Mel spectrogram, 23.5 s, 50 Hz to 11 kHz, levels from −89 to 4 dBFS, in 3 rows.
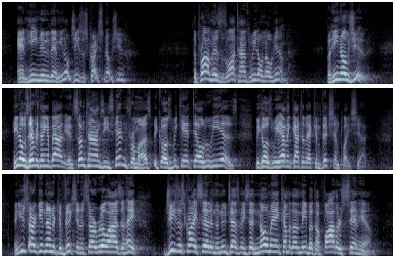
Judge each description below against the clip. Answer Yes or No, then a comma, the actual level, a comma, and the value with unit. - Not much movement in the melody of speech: No, average, 3.7 semitones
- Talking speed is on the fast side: Yes, fast, 210 wpm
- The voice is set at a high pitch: Yes, high, 210 Hz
